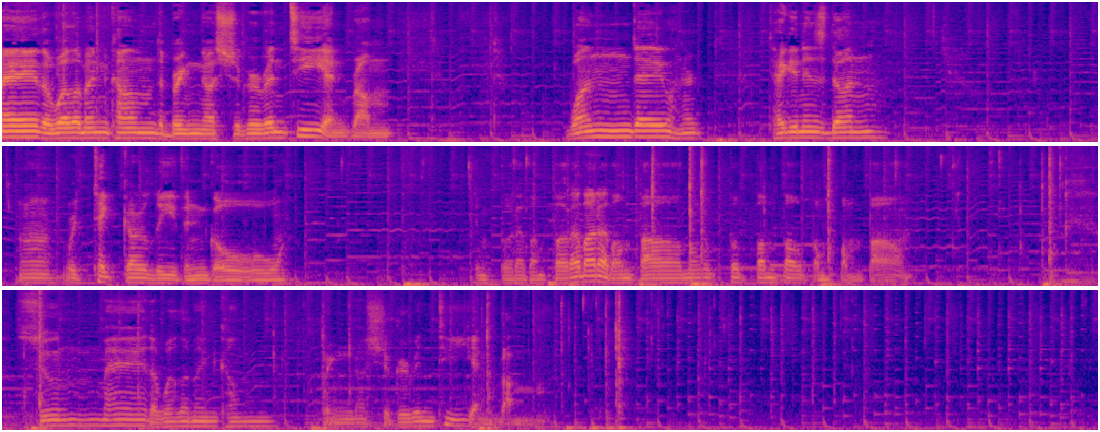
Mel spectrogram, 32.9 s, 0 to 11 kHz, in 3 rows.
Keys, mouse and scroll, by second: 16.2 click, 16.5 space, 17.5 space, 17.9 space, 19.3 space, 21.0 click, 21.5 space, 22.5 space, 25.1 space, 25.5-25.9 scroll down 5, 26.9 space, 31.6 ctrl+s.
